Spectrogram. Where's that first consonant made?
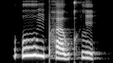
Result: throat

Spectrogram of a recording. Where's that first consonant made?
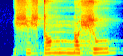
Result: palate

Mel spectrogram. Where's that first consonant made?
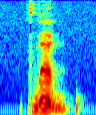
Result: velum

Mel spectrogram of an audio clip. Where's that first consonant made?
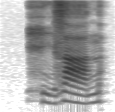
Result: throat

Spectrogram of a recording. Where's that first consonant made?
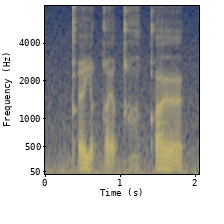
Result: uvula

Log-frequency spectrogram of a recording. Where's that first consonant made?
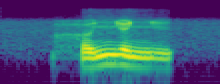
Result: throat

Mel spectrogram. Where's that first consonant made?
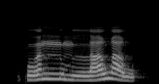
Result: lips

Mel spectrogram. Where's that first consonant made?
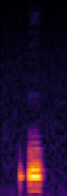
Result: throat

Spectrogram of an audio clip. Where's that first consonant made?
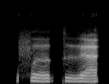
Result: lips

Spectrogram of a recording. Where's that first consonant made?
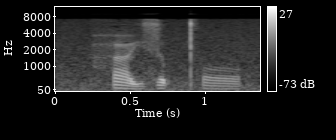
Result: throat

